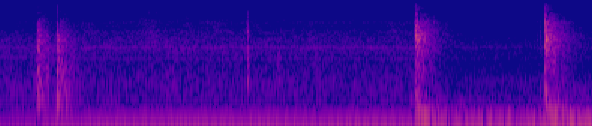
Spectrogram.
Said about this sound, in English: Something's going on. Maybe it is. Do the knocking game you showed me, remember?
